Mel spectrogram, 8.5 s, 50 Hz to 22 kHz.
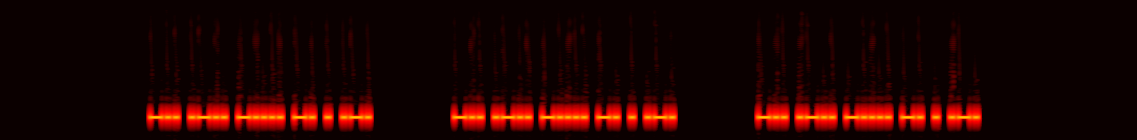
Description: Morse code, heard as a keyed tone, about 40 wpm, 700 Hz. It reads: DL6NER DL6NER DL6NER
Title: DXCC-100 Call Signs - 6 Characters - Repeated 3x - 40wpm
